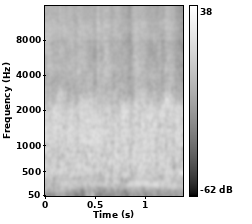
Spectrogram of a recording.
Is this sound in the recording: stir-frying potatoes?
no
